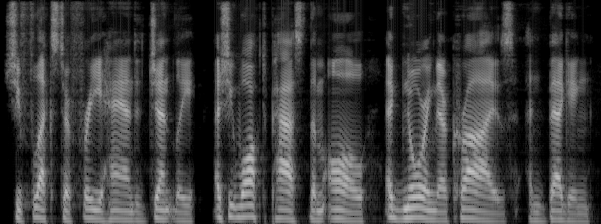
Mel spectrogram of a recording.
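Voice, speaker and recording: A man's voice: medium pitch, unhurried, a bit bright, no echo, clean studio sound. A man reading a scripted story as its narrator, in a dramatic style.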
